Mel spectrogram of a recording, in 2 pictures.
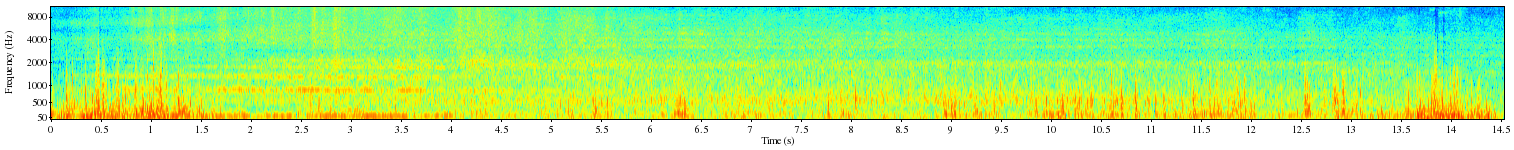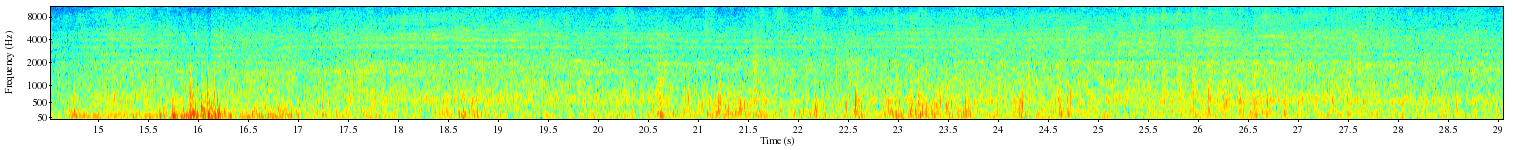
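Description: Double-stack intermodal freight train passing at speed: steel wheels rumbling and clacking over the rail joints as the container well cars go by. A low steady hum runs through the first few seconds, and a few louder clunks come around the middle.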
